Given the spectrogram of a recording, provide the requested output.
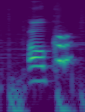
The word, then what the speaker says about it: Okurrr: You have to say it right. Okurrr. Yeah. Like, it's like okay and girl in one.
